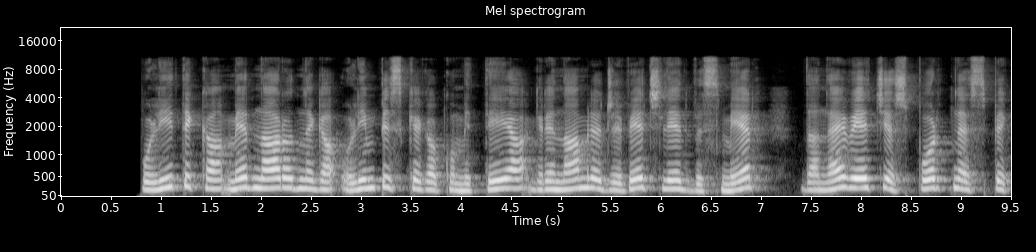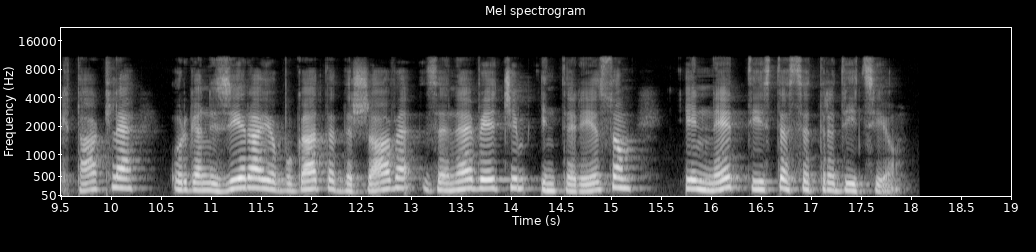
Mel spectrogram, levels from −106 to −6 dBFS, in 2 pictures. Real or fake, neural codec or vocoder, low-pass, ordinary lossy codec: real; none; none; none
